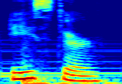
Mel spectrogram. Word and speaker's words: Ishtar: but at its roots Easter which is how you pronounce Ishtar is all about celebrating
